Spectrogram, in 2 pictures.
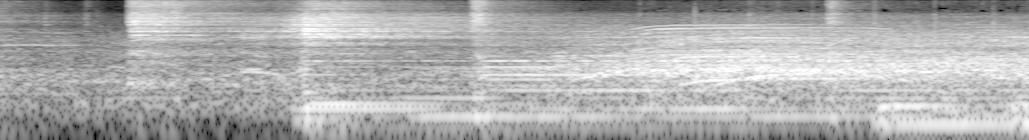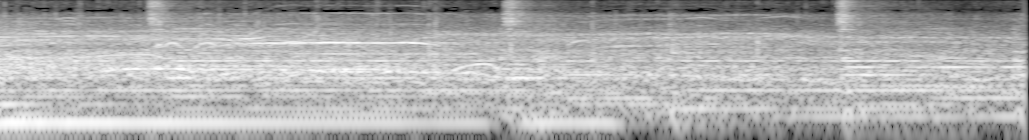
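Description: Arena crowd cheering, whooping and whistling as a band's slow opening begins, with long held low notes changing every second or two. Heard through a phone's microphone in a large hall.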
